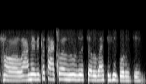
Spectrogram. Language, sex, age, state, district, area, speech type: Odia, female, 45-60, Odisha, Boudh, rural, conversation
